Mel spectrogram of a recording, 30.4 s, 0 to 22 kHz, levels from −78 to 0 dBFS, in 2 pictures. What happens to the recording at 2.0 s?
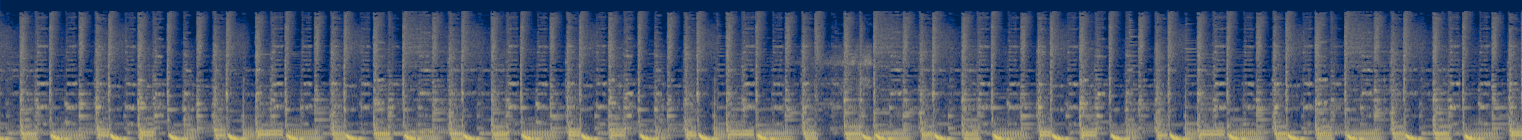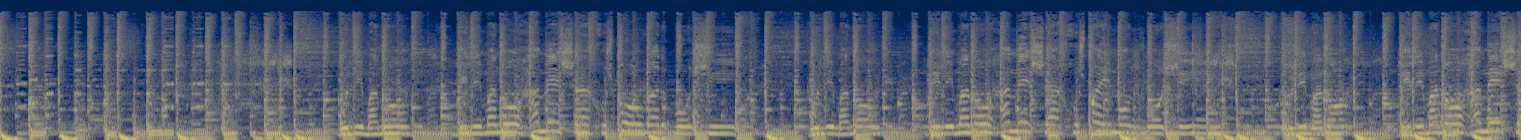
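At 2.0 s the audio is partway through a run of regular clicks, every 0.75 s from 0.32 s to 30.36 s. These are clock drift buffer slips, likely from two clocks about 0.1 percent apart, forcing a few dozen samples to be dropped or repeated. Each shows as a waveform discontinuity and a thin vertical broadband line on a spectrogram.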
